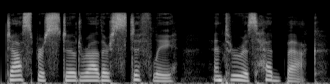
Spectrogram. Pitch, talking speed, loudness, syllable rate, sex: 180 Hz, 165 wpm, -21 LUFS, 4.1 syllables/s, female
